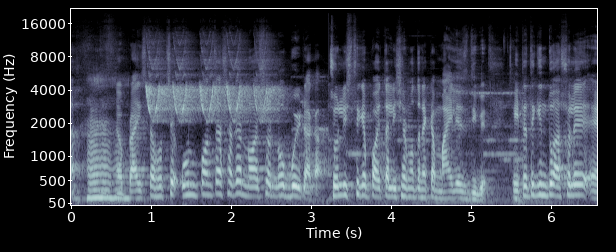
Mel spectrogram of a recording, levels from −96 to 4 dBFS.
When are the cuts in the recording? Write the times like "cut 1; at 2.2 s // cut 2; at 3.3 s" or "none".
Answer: cut 1; at 3.2 s

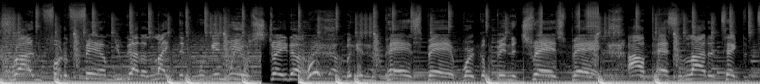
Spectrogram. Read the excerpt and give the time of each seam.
none

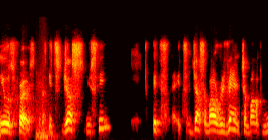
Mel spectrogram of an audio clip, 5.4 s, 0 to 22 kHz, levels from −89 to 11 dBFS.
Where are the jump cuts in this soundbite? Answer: cut 1; at 1.0 s

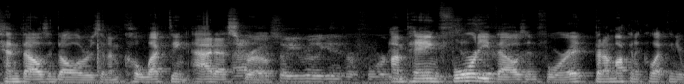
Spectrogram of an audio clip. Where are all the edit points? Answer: cut 1; at 5.9 s

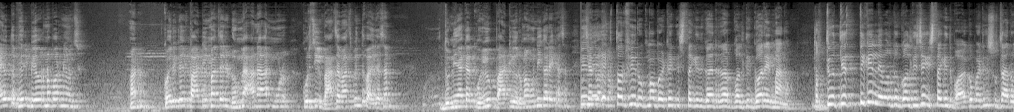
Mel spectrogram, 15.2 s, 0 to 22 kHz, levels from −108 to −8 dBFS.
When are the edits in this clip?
cut 1; at 8.7 s

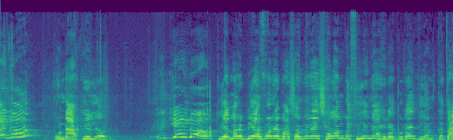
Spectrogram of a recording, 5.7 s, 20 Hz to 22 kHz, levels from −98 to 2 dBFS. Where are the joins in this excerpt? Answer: none

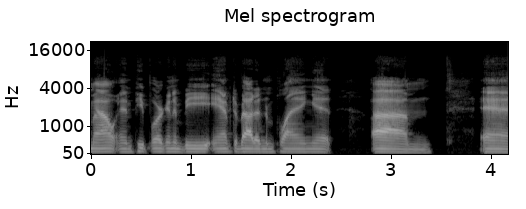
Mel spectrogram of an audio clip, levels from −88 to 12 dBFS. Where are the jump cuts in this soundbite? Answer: none

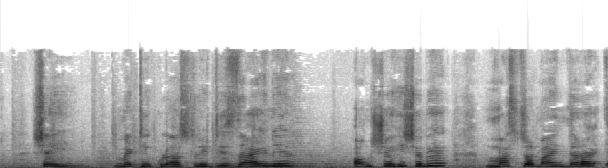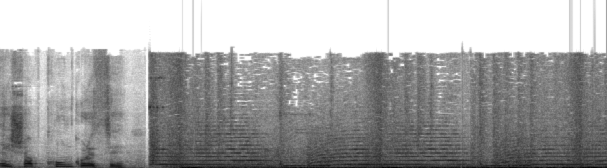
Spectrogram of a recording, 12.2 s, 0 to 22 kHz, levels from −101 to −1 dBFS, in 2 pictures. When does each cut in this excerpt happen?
cut 1; at 7.5 s

